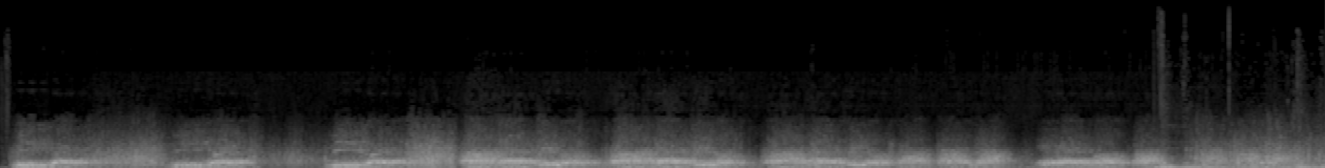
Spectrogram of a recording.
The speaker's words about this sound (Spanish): De forma inmediata, millones de españoles en todo el país se manifestaban.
